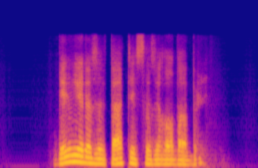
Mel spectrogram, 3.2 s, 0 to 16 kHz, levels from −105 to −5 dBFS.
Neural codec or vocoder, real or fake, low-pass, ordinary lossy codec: codec, 16 kHz, 1 kbps, FreqCodec, smaller model; fake; 7.2 kHz; none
